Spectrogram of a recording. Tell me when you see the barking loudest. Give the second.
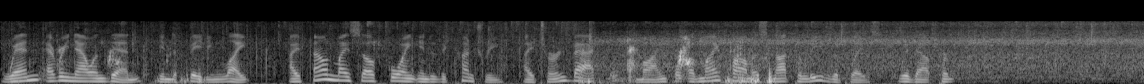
7 s.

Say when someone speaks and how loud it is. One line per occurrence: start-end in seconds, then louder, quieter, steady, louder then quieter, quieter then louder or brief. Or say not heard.
0.0-9.6 steady.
